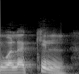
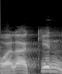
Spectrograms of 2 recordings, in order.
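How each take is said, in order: First: The final n merges into an l sound. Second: The word ends with a clear n sound. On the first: This is how it is read before the next word. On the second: This is the underlying form.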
